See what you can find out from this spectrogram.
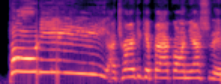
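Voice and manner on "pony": high, loud shout of a name; excited call. Real, not acted. Greeting a viewer by calling out.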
